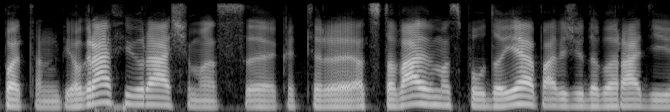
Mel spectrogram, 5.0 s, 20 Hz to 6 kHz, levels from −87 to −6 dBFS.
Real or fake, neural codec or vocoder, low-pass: real; none; 5.4 kHz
